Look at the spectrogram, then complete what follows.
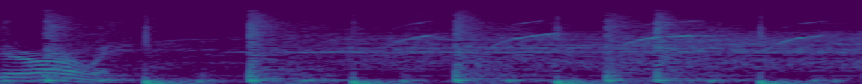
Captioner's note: crowd cheers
